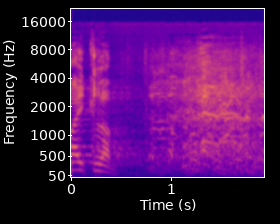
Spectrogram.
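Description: An elderly man speaks into a microphone in a large hall.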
